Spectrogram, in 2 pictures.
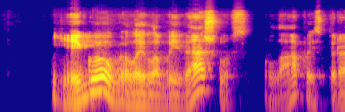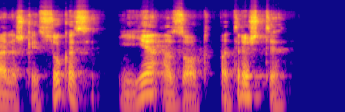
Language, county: Lithuanian, Kaunas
